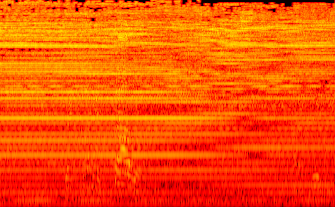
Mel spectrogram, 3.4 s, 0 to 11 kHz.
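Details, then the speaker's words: Trane 500-ton centrifugal chiller starter: after the star contactor engages, the contactor keeps buzzing harshly over mains hum; magnet (coil) faulty, contactor to be ordered and replaced. "Ah arrancó el conector estrella pero es que sigue solando tiene problema con con el Magneto así que tenemos que ordenar este contractor para cambiárselo"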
